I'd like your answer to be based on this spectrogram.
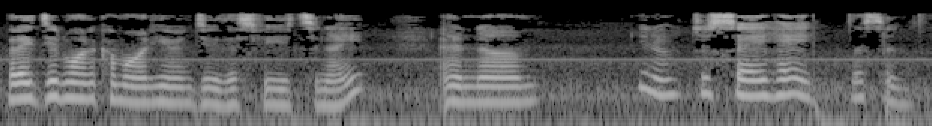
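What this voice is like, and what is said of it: Tired-sounding voice. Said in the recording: “I'm tired, as you can probably tell in my voice.”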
